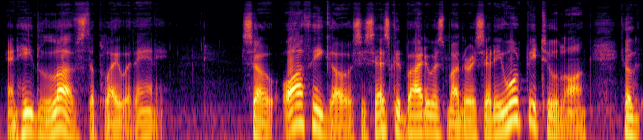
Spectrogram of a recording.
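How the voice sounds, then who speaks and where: A man telling a children's story off the cuff, in a halting way with little questions to the listener. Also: medium pitch, creaky, darkish tone, no echo.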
